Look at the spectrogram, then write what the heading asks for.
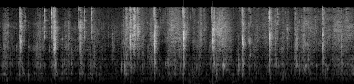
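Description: A person chewing a mouthful of food close to the microphone: an irregular run of sharp mouth clicks several times a second.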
